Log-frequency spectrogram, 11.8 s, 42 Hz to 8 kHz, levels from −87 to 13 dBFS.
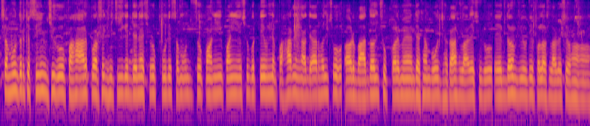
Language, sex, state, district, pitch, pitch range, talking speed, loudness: Hindi, male, Bihar, Araria, 160 Hz, 150-165 Hz, 215 wpm, -18 LUFS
